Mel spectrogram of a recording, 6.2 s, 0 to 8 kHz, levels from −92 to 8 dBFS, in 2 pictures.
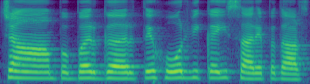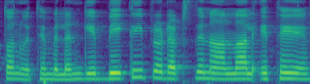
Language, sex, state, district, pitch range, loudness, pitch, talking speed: Punjabi, female, Punjab, Kapurthala, 195-225 Hz, -16 LUFS, 210 Hz, 165 wpm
